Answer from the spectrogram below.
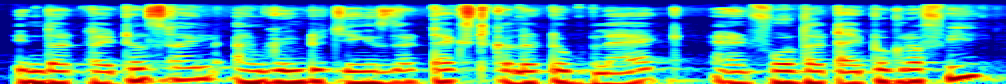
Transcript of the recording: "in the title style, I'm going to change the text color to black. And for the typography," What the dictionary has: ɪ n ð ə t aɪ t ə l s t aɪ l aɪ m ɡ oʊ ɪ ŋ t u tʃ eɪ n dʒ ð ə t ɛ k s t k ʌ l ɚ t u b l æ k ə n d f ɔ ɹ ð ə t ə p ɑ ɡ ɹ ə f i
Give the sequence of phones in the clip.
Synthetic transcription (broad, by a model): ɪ n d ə t aɪ t ə l s t aɪ l aɪ m ɡ oʊ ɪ ŋ t u tʃ eɪ n dʒ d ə t ɛ k s t k ʌ l ɚ t u b l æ k ə n d f ɔ ɹ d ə t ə p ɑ ɡ ɹ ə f i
